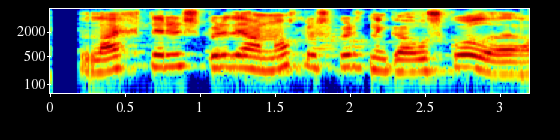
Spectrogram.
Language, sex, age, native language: Icelandic, other, 12, Icelandic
